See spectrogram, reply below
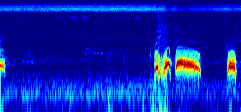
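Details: Spotted dove held as a decoy to lure doves, medium voice; after nearly three seconds of quiet, a wavering double note precedes one long coo, then a final short coo begins.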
